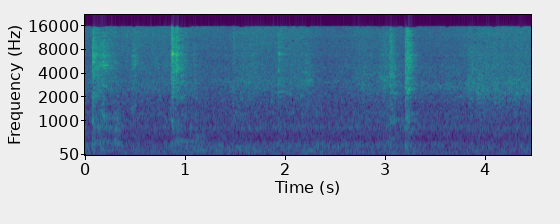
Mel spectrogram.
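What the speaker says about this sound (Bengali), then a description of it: "আলুগুলো দিয়ে একটু ভালো করে ভাজা ভাজা করব" Potatoes are stir-fried in spiced oil for a soyabean curry, a steady close sizzle broken by a few sharp scrapes of a spatula against the pan.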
